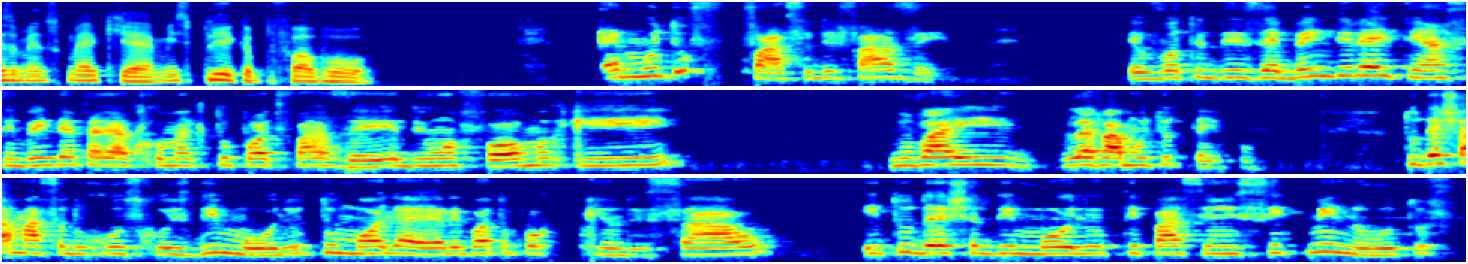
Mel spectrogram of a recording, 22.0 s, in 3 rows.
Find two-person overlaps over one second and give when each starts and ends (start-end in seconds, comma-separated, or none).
none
